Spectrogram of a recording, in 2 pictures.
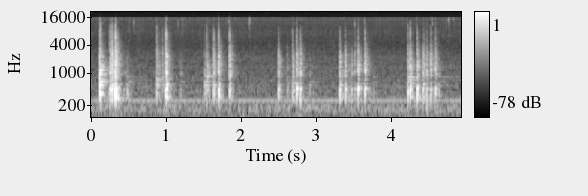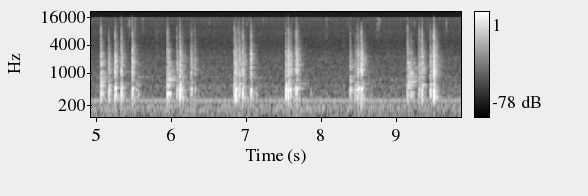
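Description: Gold metal claw tips tap the synthetic head of a hollow frame drum in quick bursts of light clicking taps, spaced through the clip. Each tap is dry with a hollow mid-pitched body and dies away almost at once, over a faint steady low hum.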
